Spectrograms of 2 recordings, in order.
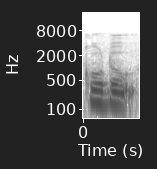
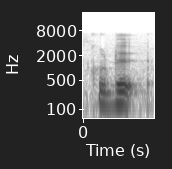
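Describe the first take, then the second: First: The final syllable is said fully and drawn out. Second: The final syllable is clipped short and barely sounded. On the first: The speaker calls it wrong. "It's not kudu" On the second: The speaker calls it right. "Here you shorten it"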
